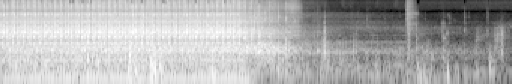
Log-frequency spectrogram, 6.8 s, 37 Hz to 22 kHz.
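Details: VW Passat B5.5 1.9 TDI, started after sitting a month without oil and a new oil pan: loud fast even top-end ticking over diesel clatter; lifters and cam appear okay, revving to 2500-3000 rpm for 10 minutes didn't help; cause unknown.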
